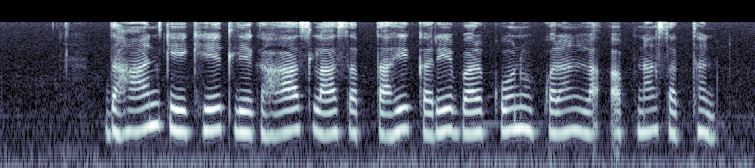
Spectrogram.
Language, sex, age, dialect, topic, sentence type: Chhattisgarhi, female, 46-50, Eastern, agriculture, question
